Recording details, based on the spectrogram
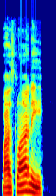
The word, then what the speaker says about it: Maslany: Maslany doesn't have really long hair in the trailer.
